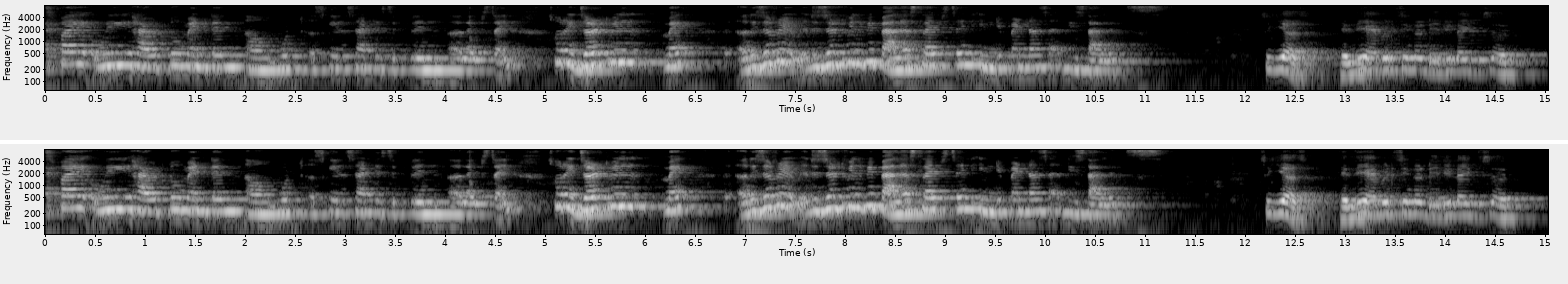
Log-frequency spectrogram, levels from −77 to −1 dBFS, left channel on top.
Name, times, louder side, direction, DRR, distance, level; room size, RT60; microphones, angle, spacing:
voice 1, 0.0-10.8, right 1 dB, 25° right, 1.0 m, -26 dB
voice 2, 12.2-12.7 12.9-14.6, right 1 dB, 40° right, 1.5 m, -26 dB
16.5 x 8.8 x 10.0 m
head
